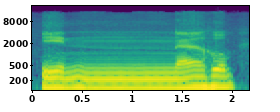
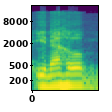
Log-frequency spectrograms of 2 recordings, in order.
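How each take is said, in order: First: The n is doubled, held and nasalized. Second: The n is single, short and not nasalized. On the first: The speaker calls it right. "Harusnya kan innahum" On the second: The speaker calls it wrong. "Dia baca inahum gitu"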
